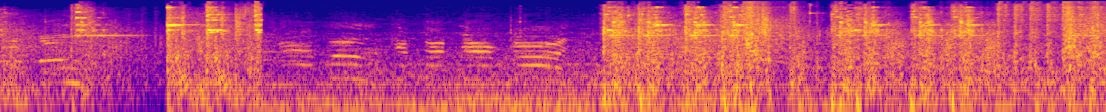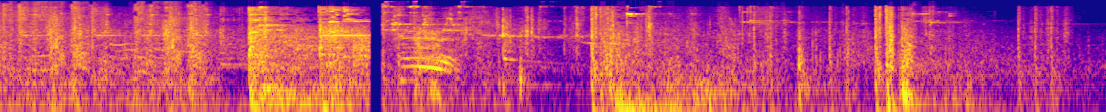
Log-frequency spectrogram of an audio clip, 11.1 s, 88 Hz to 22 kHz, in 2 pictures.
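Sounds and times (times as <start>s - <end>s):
rapid small-arms gunfire: 3.1s - 7.1s.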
